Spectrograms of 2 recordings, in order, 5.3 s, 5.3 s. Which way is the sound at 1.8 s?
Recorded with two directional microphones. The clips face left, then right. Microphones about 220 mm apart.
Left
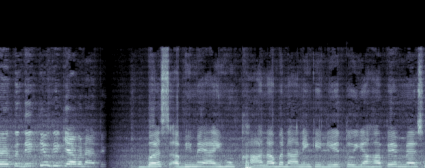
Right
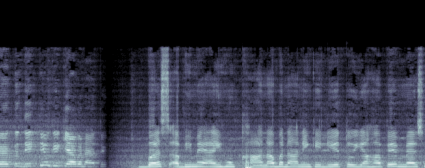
45° right (ahead or behind).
